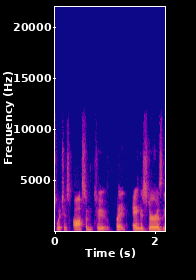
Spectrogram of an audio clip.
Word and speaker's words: Angostura: I can never pronounce Angostura. – No, well, and you still can't today. You still can't. It's Angostura bitters.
